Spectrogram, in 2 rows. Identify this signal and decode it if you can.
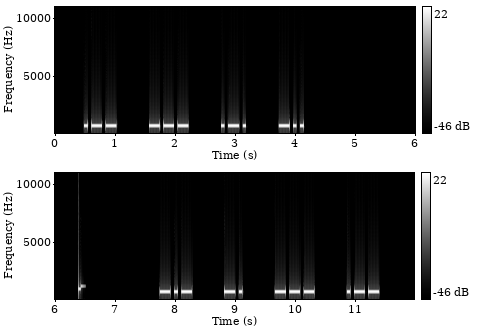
Morse code, heard as a keyed tone, about 20 wpm, spaced as for 11 wpm, 700 Hz. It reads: WORD KNOW
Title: 3x Character Spacing - Top 200 Words - 20wpm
